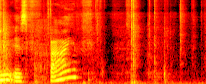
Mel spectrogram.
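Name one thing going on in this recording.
A paper banknote rustles as a hand drops it onto a table.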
